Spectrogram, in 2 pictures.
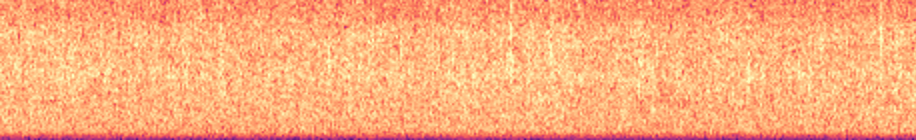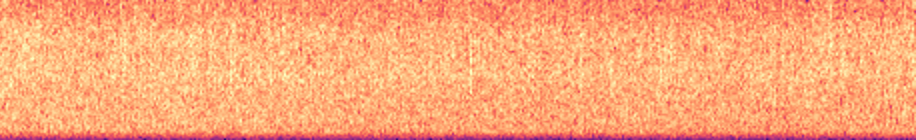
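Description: Steady, unbroken rain hissing evenly for the whole stretch, a dense bright wash with no voices and no changes in loudness.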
